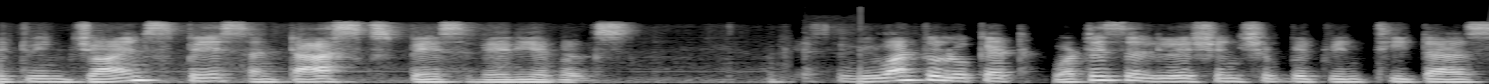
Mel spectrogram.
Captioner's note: vocalized- noise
